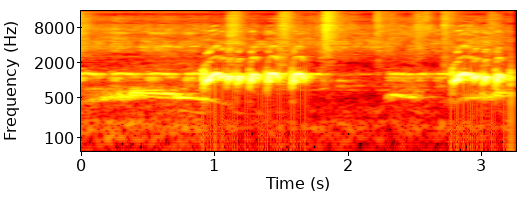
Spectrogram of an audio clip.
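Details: Zebra dove (perkutut), local wild bird, loud 'ngalun kung bulat' coo used as a lure for other doves: a gentle rising-falling lead note followed by a fast run of rolling bubbly coos, repeated twice.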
